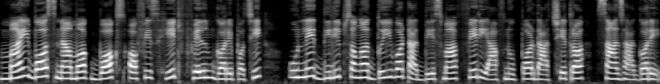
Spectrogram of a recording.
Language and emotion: Nepali, neutral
